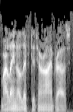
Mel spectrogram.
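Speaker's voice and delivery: ordinary delivery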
